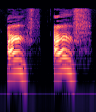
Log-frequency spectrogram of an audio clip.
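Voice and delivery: high little puppy barks; dog bark. A narrator's reading. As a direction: yap like a small dog. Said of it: "barked Teddy".

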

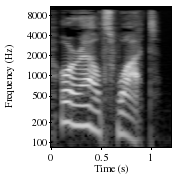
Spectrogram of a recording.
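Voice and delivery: sinister villain's challenge; challenging Raven King. A narrator's reading. Raven King challenges the children, scornful. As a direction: throw the threat back scornfully.

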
